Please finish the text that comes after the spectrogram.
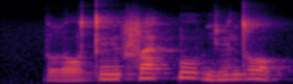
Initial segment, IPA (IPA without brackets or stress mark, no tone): l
